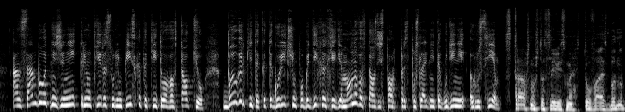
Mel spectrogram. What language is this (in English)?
Bulgarian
